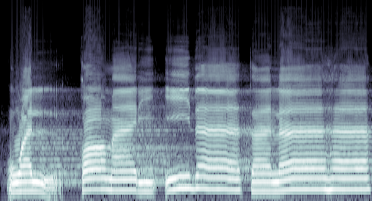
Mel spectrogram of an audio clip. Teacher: Huruf la dibaca panjang 2 harokat karena di atasnya terdapat alif kecil. Huruf ha dibaca panjang 2 harokat karena di depannya terdapat alif ya.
